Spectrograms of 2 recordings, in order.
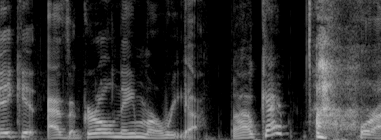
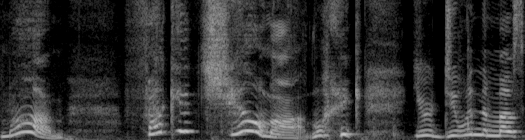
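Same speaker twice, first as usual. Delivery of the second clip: put-on, exasperated, fed-up, high, swooping scold; 7 semitones higher than usual. Retelling a car ride, quoting the son telling his mom to chill, imitating exasperated son. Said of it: "And he goes".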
